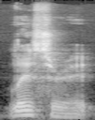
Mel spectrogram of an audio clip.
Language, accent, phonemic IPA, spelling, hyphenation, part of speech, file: English, US, /ˈlæ.sɚ.ɛɪt/, lacerate, lac‧er‧ate, verb, En-us-lacerate.ogg
- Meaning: 1. To tear, rip or wound 2. To defeat thoroughly; to thrash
